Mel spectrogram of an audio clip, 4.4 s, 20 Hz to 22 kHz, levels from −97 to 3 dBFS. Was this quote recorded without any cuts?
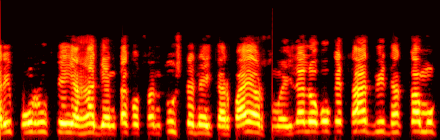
no; 1 cut; at 2.7 s

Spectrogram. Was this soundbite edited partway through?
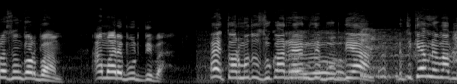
yes; 1 cut; at 2.0 s

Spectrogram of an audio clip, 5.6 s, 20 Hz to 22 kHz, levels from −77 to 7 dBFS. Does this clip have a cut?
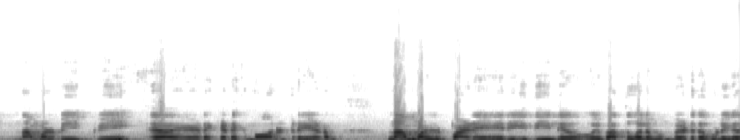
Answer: no; 0 cuts

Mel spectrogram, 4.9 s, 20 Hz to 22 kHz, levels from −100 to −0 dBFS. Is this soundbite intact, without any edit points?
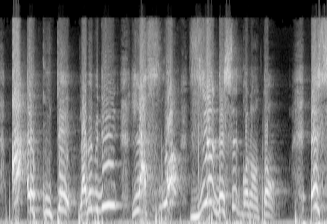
yes; 0 cuts

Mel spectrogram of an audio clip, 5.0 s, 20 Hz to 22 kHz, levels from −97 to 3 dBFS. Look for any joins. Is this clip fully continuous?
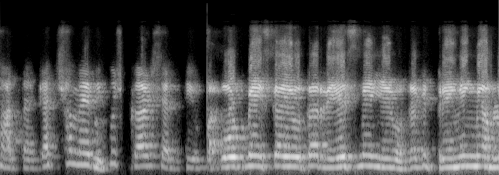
no; 1 cut; at 2.0 s

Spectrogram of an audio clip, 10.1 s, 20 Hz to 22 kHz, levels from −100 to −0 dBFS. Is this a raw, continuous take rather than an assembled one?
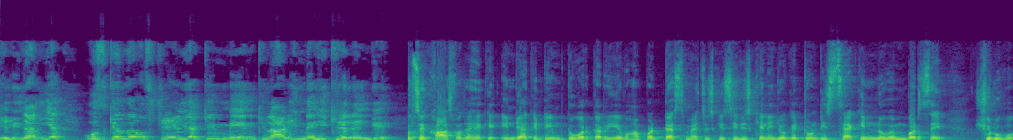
no; 1 cut; at 4.1 s

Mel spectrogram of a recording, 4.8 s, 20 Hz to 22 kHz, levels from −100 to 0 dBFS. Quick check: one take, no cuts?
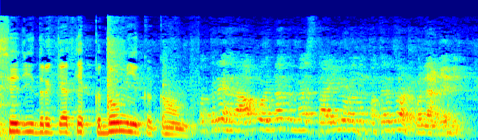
no; 1 cut; at 2.0 s

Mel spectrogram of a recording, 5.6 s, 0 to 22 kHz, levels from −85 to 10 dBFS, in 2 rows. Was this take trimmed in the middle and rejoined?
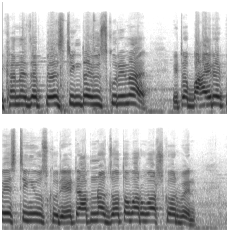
no; 0 cuts

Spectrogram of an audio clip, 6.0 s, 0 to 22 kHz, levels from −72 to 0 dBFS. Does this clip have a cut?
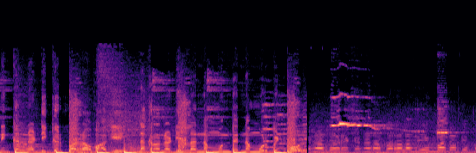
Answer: no; 0 cuts

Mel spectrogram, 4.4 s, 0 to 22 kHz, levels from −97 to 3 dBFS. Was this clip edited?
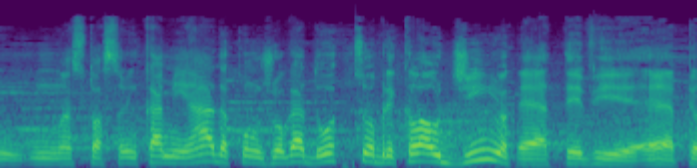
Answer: yes; 2 cuts; at 2.2 s, 3.2 s

